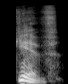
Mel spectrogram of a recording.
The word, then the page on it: give: British English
